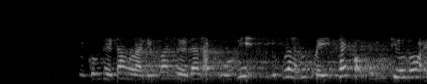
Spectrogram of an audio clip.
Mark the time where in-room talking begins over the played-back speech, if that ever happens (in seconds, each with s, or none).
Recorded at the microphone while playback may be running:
0.8 s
